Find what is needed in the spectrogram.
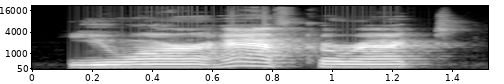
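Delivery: a cheerful machine making a speech; robot voice. A narrator's reading. Roz announcing the party truce to the animals, perky robot.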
